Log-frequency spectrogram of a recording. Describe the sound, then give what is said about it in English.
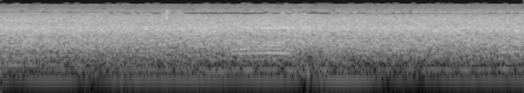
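A steady, dense hiss of heavy rain fills the scene, unbroken and fairly loud, like a downpour drumming with a faint low hum underneath. “It's raining heavily here, so we just take a song.”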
